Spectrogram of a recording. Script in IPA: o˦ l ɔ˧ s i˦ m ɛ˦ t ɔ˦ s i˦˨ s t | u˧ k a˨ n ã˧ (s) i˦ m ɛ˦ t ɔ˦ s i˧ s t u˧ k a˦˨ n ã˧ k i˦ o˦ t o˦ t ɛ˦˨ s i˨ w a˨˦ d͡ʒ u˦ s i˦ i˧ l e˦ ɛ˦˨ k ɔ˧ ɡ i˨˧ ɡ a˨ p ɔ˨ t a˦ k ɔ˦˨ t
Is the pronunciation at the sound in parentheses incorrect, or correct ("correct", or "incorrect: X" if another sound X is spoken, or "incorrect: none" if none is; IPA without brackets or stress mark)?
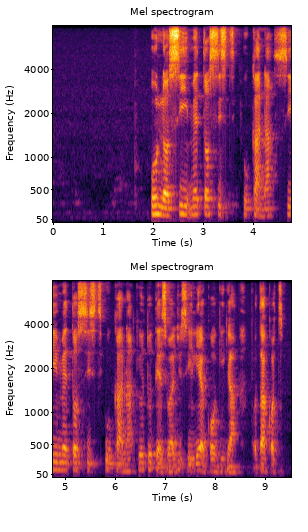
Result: correct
